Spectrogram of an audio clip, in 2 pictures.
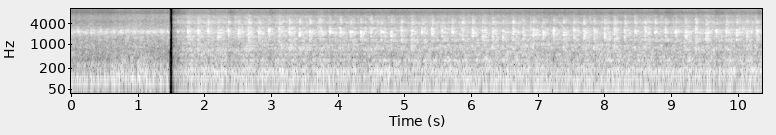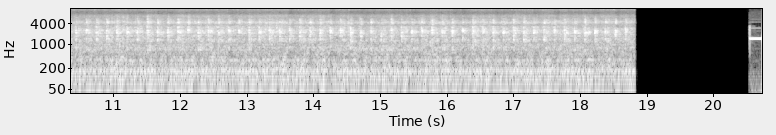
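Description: Engine of a small wooden outrigger fishing boat (bangka) running steadily with a fast, even knocking beat. It cuts off abruptly near the end.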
